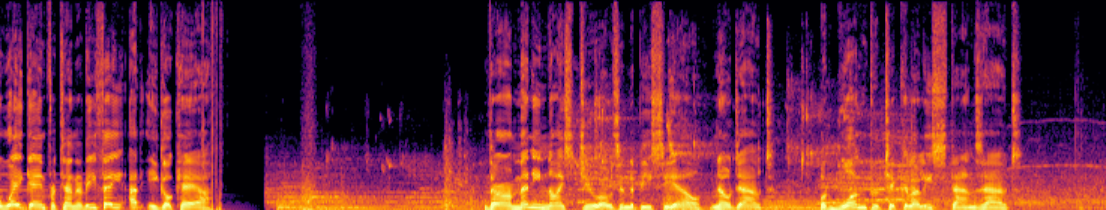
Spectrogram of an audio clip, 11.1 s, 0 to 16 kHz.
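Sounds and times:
narrator speaking: 4.9s - 10.2s.

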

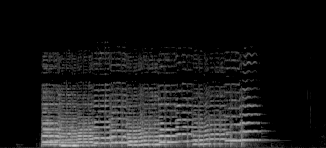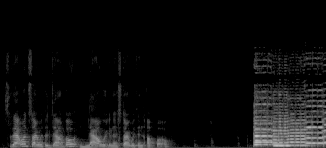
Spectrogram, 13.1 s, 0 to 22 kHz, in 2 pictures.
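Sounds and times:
violin playing fast passage: 0.8s - 5.4s, 11.6s - 13.0s.

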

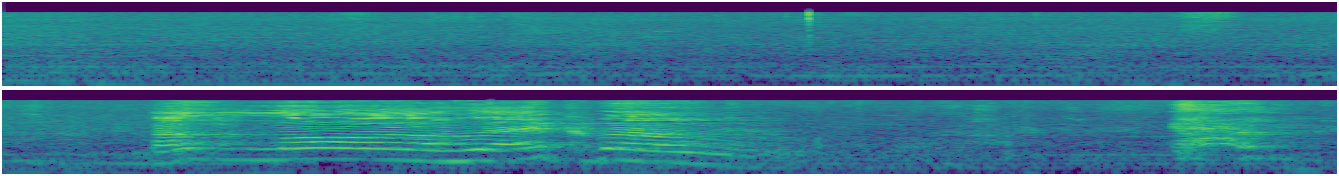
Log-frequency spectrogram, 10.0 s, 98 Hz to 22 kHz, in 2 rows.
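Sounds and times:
person coughing: 9.3s - 10.0s.

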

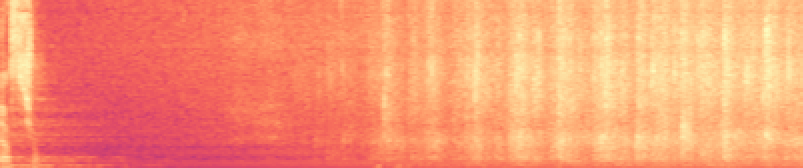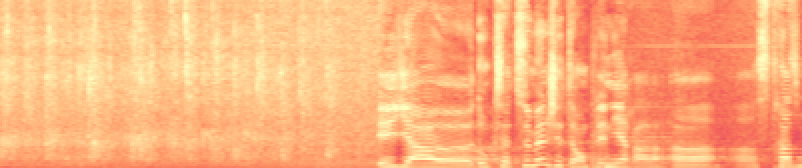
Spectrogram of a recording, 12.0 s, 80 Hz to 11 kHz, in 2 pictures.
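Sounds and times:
audience applauding: 2.4s - 8.8s.

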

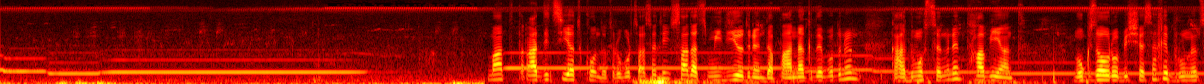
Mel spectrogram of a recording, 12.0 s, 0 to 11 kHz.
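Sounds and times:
long held music note: 0.0s - 12.0s
low rumble: 6.3s - 7.6s.

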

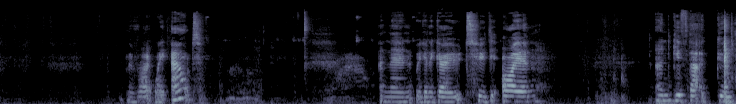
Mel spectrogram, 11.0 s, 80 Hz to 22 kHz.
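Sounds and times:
cloth handling: 0.0s - 4.9s, 8.3s - 10.2s.

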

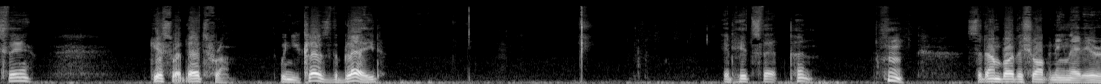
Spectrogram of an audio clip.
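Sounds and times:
folding knife snapping shut: 5.8s - 6.0s.

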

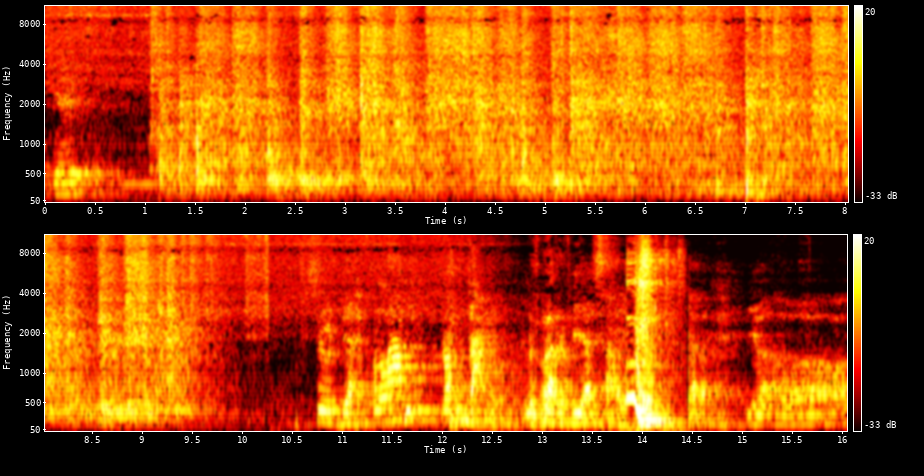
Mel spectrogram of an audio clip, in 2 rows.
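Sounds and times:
sharp knock: 13.9s - 14.5s.

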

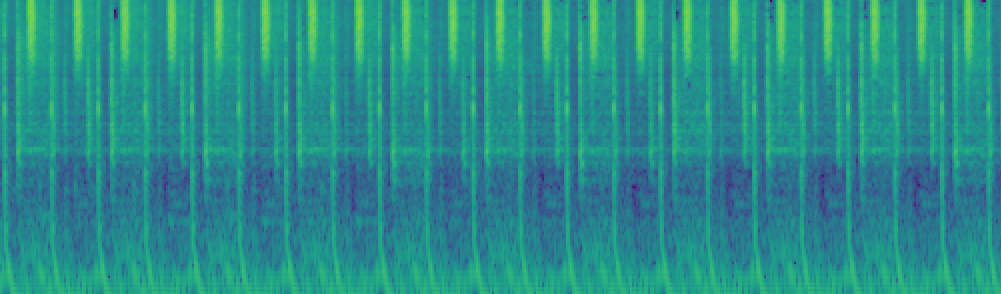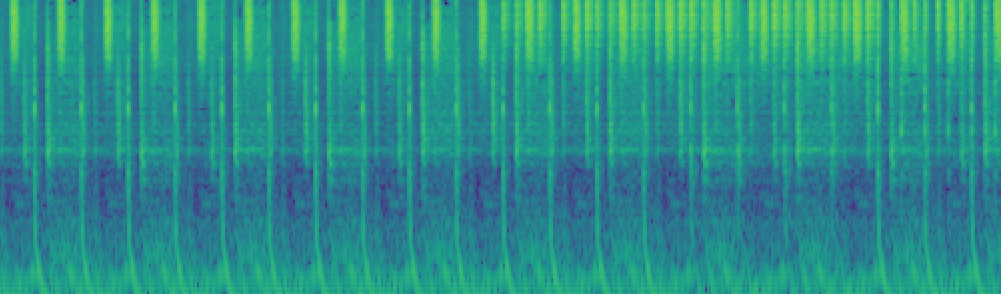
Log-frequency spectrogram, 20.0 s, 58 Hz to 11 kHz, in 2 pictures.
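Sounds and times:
electronic dance music: 0.0s - 20.0s.

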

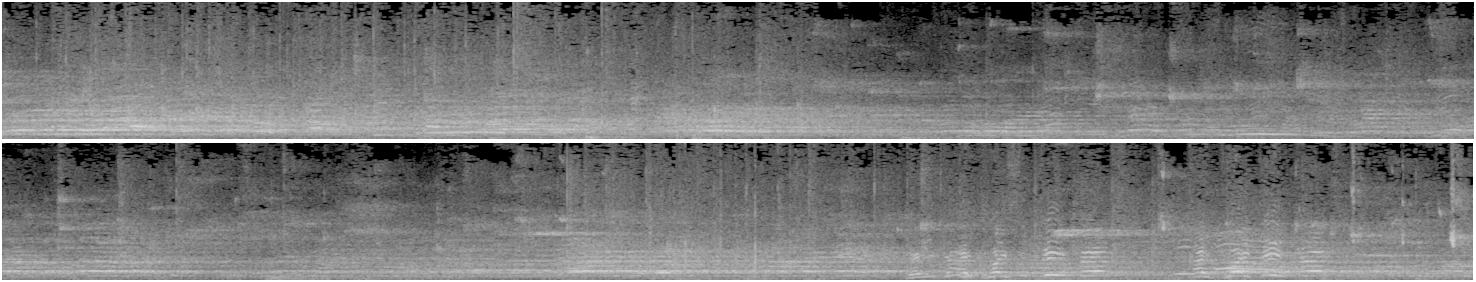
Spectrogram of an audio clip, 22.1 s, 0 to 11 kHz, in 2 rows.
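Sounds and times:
voices in a hall: 0.0s - 22.0s
shoe squeaks: 6.1s - 15.3s, 18.8s - 22.0s.

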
